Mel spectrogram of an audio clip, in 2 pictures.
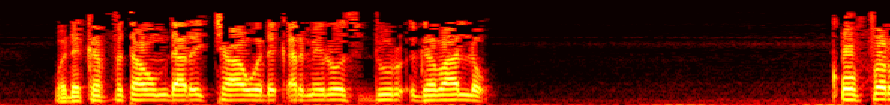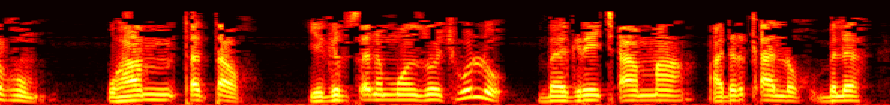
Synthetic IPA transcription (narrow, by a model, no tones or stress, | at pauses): wɔ̰d̪əkʰəfːɨt̪ʰawmd̪aɾɨt͡ʃːawɔd̪əkʼəɾme̞lo̞sd̪uɾɨɡəβalːəhu | kʼo̞fəɾɦum | wʊhamt̪ʼət̪ʼːahu | jɛɡɨβsʼɨnɨmwɔnzo̞t͡ʃːhulːu | bəɨɡɾe̞t͡ʃʼamːaʔa̰d̪əɾkʼalːəhubɨləh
